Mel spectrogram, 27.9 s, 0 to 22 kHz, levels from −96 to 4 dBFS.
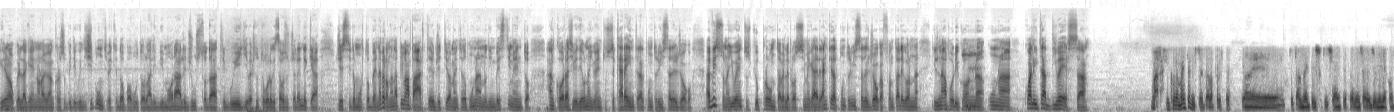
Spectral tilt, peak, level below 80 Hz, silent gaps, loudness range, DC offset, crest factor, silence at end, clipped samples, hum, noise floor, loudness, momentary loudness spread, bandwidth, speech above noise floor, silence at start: -5.5 dB/octave; -4 dBFS; -48 dBFS; none; 6 LU; under 0.1%; 20 dB; 0 s; under 0.1%; none; -55 dBFS; -25 LUFS; 10 LU; 14 kHz; 30 dB; 0 s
